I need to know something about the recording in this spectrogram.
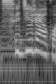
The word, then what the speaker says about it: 스지: 경전이라고 할 때 날경자를 일본 발음으로 스지라고 하는데요.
